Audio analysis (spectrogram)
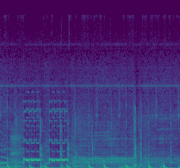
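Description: A mobile phone rings in a Hindi film scene: two short electronic ring bursts near the start over a steady repeating rhythmic musical pattern, loud and close.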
